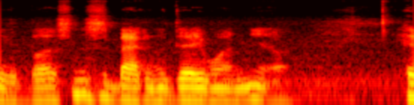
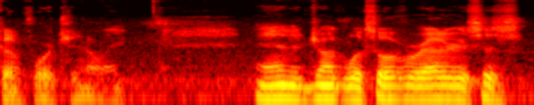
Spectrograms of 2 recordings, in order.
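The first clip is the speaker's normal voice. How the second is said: usual speaking voice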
